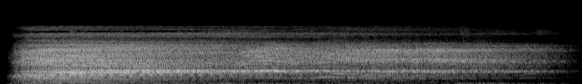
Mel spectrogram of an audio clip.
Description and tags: A bunch of zombies! Before running away from the Zombie Apocalypse, I took out a recorder and recorded these really hungry zombies.
No, it's just multiple layers of me acting like a fool in front of a microphone. Recorded with a CA desktop microphone.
